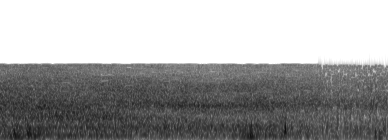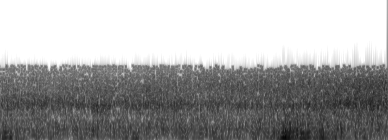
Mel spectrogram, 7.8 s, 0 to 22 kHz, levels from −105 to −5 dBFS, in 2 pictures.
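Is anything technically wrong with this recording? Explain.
Yes, two faults. Throughout, the sound is dull and smeared with fizzy artefacts and nothing above 3.9 kHz, likely from heavy AAC compression at a very low bitrate around 16 kbps.

From 3.12 s to the end, a block size mismatch (padded) zero-fills each short block, causing a 93.8 Hz buzz and slowing playback to 0.625x at unchanged pitch, consistent with 512-sample reads.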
